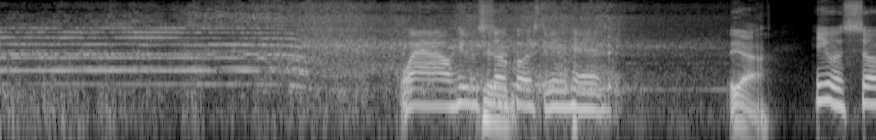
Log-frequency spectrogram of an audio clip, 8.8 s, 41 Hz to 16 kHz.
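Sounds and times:
train horn blaring: 0.0 - 7.3
train cars rumbling and clattering on railroad tracks: 2.4 - 7.3
speech: 4.0 - 6.2, 7.3 - 8.7.

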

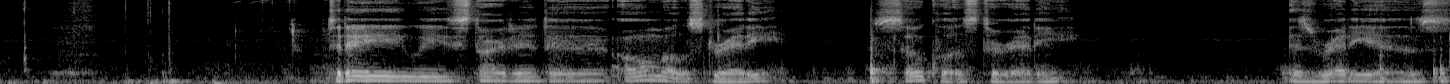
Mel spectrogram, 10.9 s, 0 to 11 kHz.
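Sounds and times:
typing on a keyboard: 0.9 - 1.4
speech: 2.5 - 5.9, 6.5 - 8.1, 9.6 - 10.8.

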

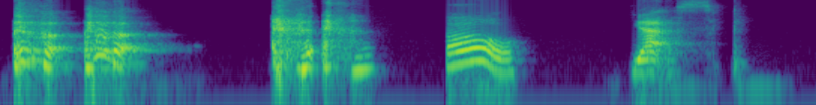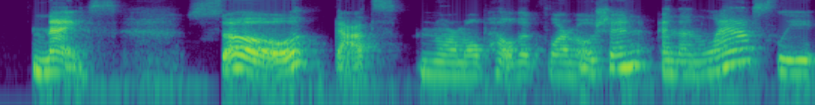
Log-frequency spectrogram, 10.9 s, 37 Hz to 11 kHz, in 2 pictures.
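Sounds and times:
loud coughs done as a pelvic floor check: 0.0 - 1.2, 1.8 - 2.6
speech: 3.0 - 3.5, 4.2 - 4.6, 5.7 - 6.2, 6.9 - 10.8.

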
